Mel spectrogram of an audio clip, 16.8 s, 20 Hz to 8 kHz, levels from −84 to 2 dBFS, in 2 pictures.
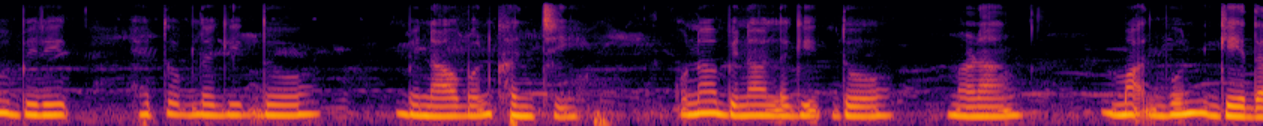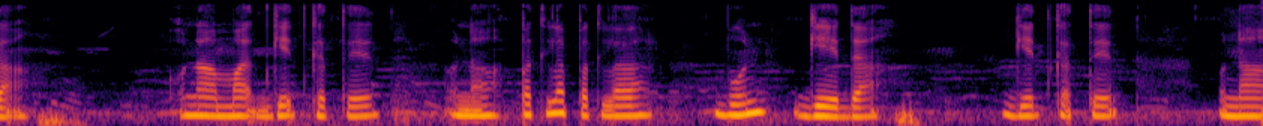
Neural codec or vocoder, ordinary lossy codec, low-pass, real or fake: none; none; 7.2 kHz; real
